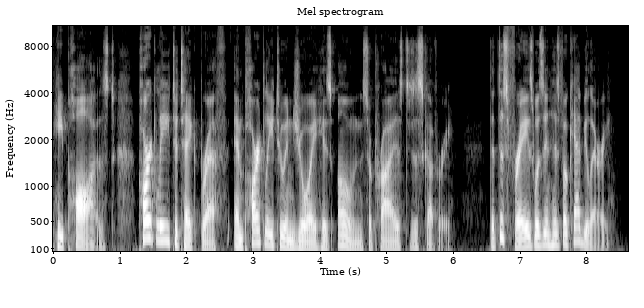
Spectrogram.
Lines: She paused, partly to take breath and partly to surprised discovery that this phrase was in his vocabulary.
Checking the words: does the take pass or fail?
fail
